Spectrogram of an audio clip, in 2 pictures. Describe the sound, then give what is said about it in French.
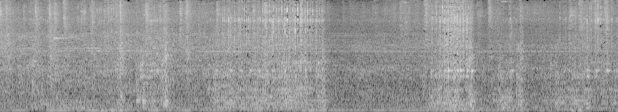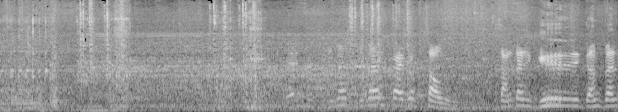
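A sewing machine in a clothing workshop stitches velcro onto trousers for a spring-summer collection, a loud, rapid mechanical clatter that runs in uneven bursts while people talk. “Mademoiselle derrière qui est en train de mettre les scratchs d'un pantalon.”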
